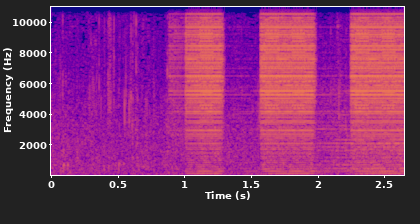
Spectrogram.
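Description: An electronic alarm beeps in repeated pulses.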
